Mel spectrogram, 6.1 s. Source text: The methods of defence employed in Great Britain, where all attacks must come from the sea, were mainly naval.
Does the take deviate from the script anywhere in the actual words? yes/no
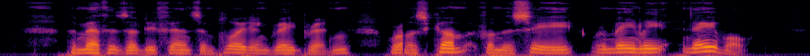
yes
